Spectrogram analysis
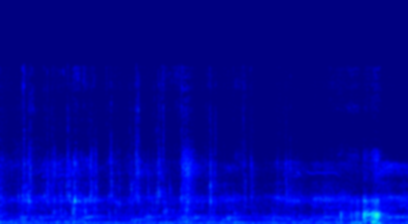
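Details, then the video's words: Ted, a big Chihuahua living in Indonesia, eats new dog food after days of poor appetite. Crunchy, irregular chewing clicks and crackles recur throughout, with soft indoor room noise behind them. "ASMR DOG EATING DOG FOOD"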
